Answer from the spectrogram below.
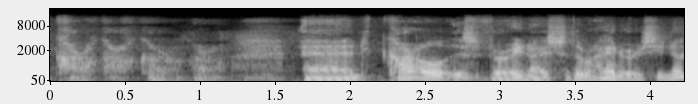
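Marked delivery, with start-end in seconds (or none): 0.0-1.2 breathy fawning whisper of his name. Retold or imitated. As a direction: whisper it like eager writers sucking up. Writers fawning over Carl.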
